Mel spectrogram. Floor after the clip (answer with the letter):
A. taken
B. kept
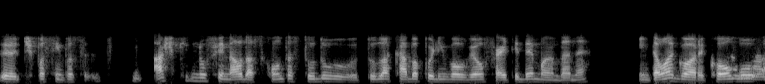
B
